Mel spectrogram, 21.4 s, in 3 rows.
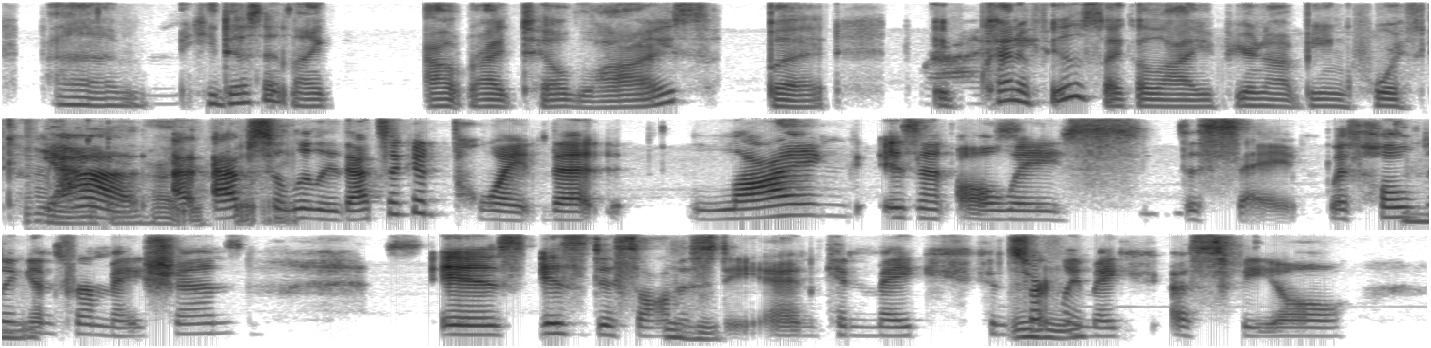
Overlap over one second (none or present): present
